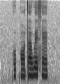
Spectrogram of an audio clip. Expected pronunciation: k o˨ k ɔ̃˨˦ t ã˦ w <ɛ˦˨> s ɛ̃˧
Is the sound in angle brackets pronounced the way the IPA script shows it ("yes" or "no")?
no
